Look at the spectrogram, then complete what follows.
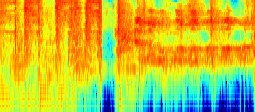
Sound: slaps; burst in laughs

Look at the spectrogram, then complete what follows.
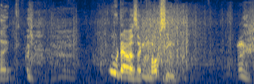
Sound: Joel coughs

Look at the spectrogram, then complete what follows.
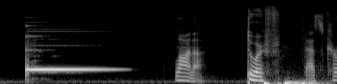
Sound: dinging

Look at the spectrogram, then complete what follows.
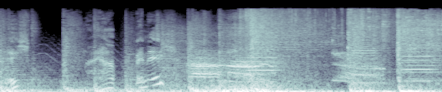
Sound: screaming and grunting; car horn honking

